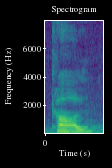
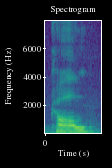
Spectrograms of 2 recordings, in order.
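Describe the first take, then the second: The two takes are said the same way.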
